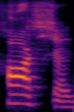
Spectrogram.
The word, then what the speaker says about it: Tarsha: She always wants to kill me about it, but it's actually Tarsha, y'all. So with the R, all right?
